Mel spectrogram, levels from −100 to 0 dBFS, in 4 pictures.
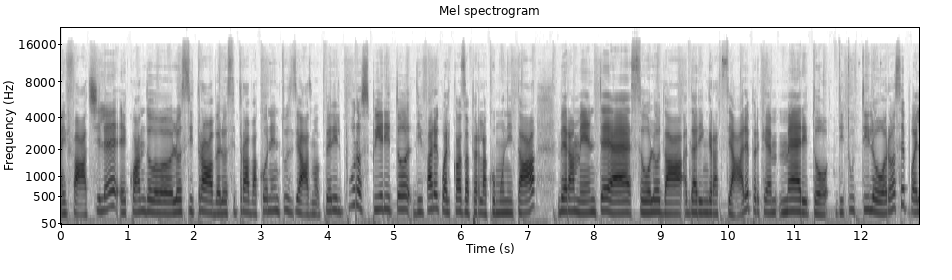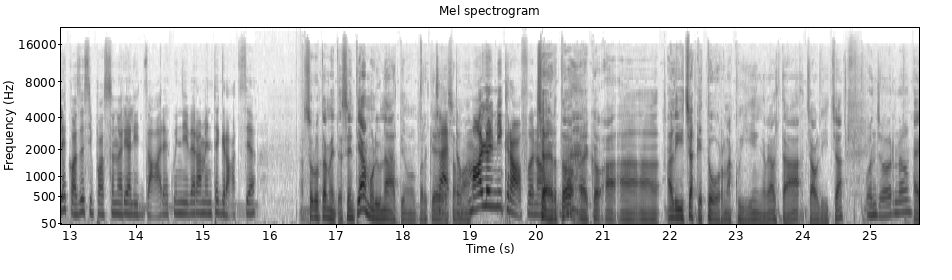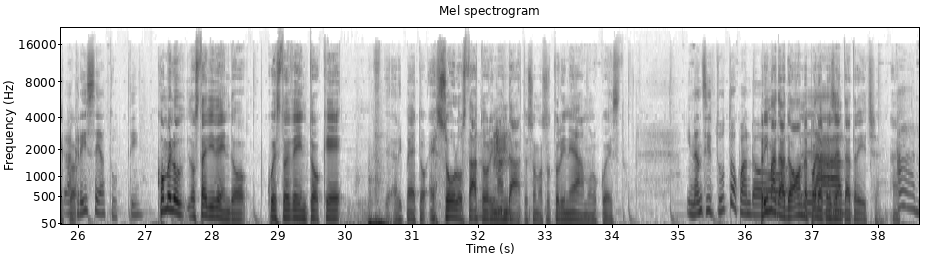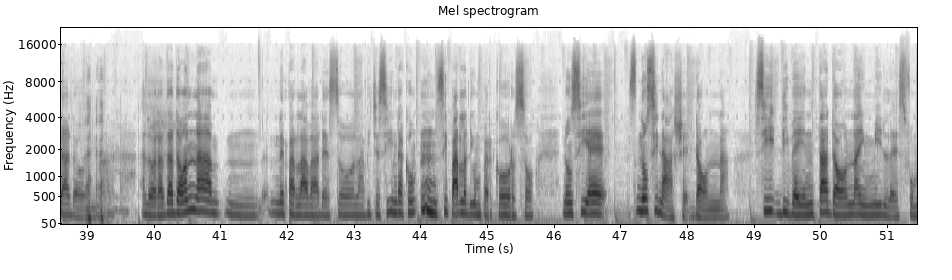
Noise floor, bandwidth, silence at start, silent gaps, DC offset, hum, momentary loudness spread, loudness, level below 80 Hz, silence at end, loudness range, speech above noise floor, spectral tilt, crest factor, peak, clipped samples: -60 dBFS; 18 kHz; 0 s; none; under 0.1%; none; 15 LU; -25 LUFS; -44 dBFS; 0 s; 9 LU; 36 dB; -5 dB/octave; 22 dB; -4 dBFS; under 0.1%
